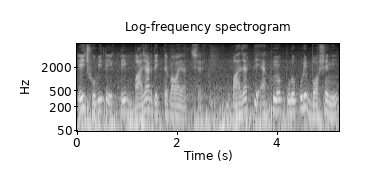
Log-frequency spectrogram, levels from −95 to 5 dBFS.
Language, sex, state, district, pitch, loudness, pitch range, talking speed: Bengali, male, West Bengal, North 24 Parganas, 115 Hz, -18 LUFS, 105-140 Hz, 125 wpm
